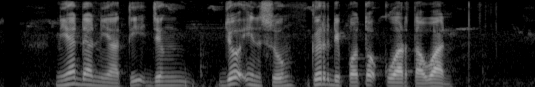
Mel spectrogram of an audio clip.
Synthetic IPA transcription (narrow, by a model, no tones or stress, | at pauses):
niadaniat̪id͡ʒɨŋd͡ʒɔinsuŋkɨrdipɔt̪ɔkuwart̪awan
